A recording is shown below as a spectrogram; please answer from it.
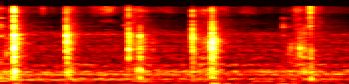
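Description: A string of light, sharp metallic clicks, several in two seconds, as a thin cut-off disc and its flange nut are fitted by hand onto an angle grinder's spindle.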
